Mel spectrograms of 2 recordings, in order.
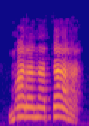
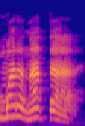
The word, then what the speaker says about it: Maranatá: aramaico, dialeto de Jesus, Maranatá. É como pronunciamos nós católicos com a tônica na última sílaba. Ou Maranata, como pronunciam os nossos irmãos separados, os evangélicos ou protestantes. Não importa. Eles falam Maranata com a tônica na penúltima sílaba, mas são nossos irmãos mesmo separados.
